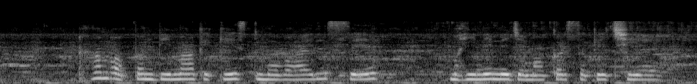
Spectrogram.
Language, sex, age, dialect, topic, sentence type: Maithili, female, 31-35, Bajjika, banking, question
